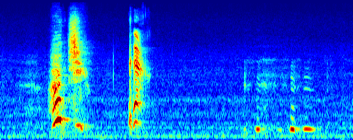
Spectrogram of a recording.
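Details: Baby's reaction to sneezing: two sharp, hissing bursts typical of sneezes, followed by faint small vocal sounds.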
